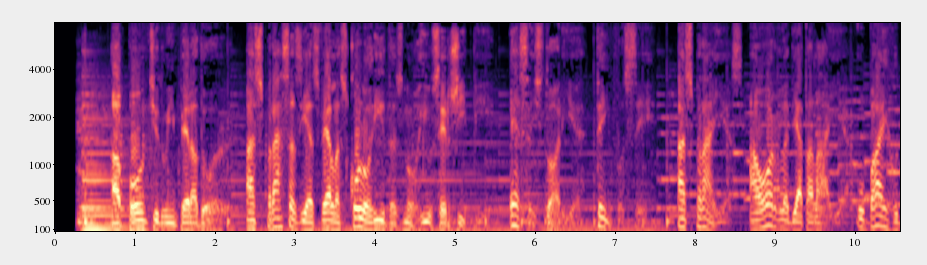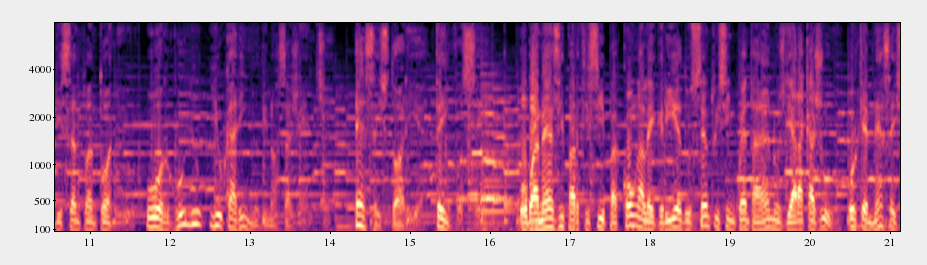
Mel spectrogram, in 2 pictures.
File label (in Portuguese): locucao, locutor publicitario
